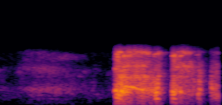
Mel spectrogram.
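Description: Three loud coughs in quick succession, the first the loudest, after a soft rustle near the start.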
